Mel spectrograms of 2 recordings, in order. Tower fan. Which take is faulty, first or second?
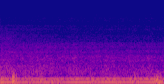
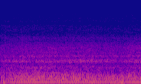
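first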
